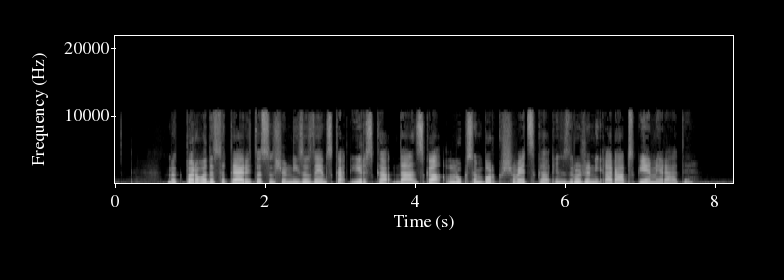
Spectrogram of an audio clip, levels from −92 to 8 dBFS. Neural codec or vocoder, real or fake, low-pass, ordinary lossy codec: codec, 24 kHz, 1 kbps, SNAC; fake; 10.8 kHz; MP3, 64 kbps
